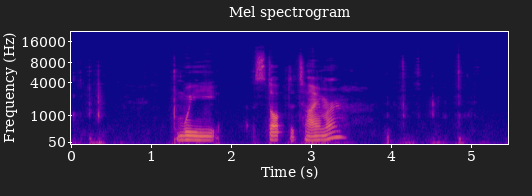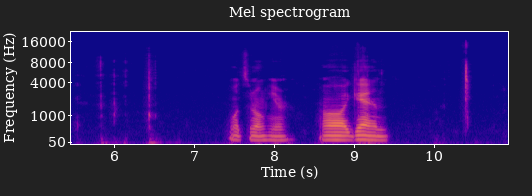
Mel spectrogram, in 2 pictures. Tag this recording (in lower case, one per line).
clicking
speech
inside a small room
